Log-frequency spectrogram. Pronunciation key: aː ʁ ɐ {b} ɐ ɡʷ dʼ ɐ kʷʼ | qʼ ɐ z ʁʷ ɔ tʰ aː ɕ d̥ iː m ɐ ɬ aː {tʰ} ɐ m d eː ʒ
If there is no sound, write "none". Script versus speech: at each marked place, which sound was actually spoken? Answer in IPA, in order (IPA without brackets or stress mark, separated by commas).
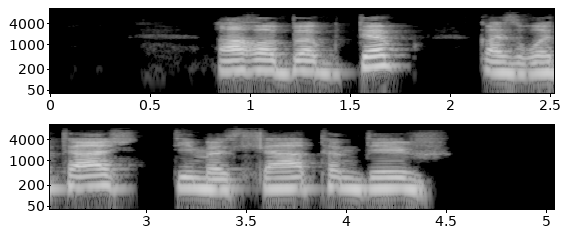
b, pʰ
